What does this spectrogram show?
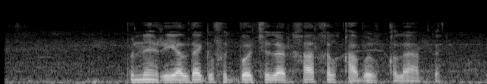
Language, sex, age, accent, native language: Uzbek, male, 18-24, Qashqadaryo, Uzbek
